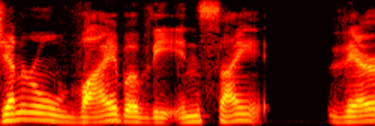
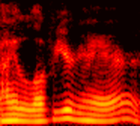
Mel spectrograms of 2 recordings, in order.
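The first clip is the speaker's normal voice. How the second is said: put-on female voice, higher; 3 semitones higher than usual. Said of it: "Just fake a woman's voice".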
